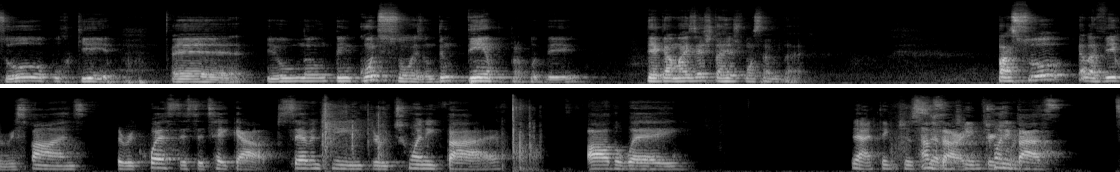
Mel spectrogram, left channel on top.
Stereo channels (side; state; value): both; different; correlation 0.00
